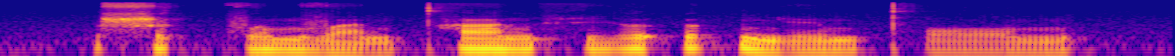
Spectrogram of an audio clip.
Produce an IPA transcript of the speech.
ʂ ə˦˥ k̚ f ə˧ m v a˨˩˨ n t̪ʰ a˧ n h i˧˥ ə̯ ʔ ə˦˥ k̚ ɲ e˧˥ m t̪ʰ ɔ˧ n

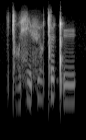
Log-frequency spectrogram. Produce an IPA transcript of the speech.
ǀ ɔ̤˩˧ ɕ i˧˩ fʲ ɔ̤˥˧ ǀ ʏ˥ ǃʼ y˧

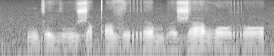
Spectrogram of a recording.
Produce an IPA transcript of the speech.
ŋ ɡ ɘ j u ʒ ɐ qʼ ɨ v ɘ r ɐ m b ɐ ʒ a β ɔ r ɔ

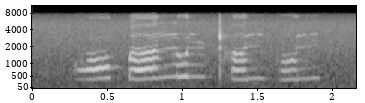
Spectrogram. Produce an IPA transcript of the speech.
ɡʱ ɔ˨˦ ɓ ɜ˨˦ n ʊ˥ nʲ ʈʰ ə˨˦ nʲ b ʊ˨˦ nʲ

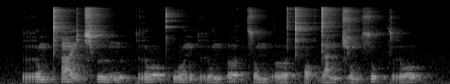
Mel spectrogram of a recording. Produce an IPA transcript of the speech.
r o˧ m tʰ aː˧ j t͡ɕʰ ɯː˧ ŋ ɯ˨˩ k̚ p r oː˧ kʰ w o˧ n p r u˩˦ n ʔ ɤː˥˩ t̚ s o˧ m b ɤː˧ tʰ ɔ˨˩ ʔ d a˧ n t͡ɕ o˨˩ m s u˥˩ ʔ k r o˦˥ k̚

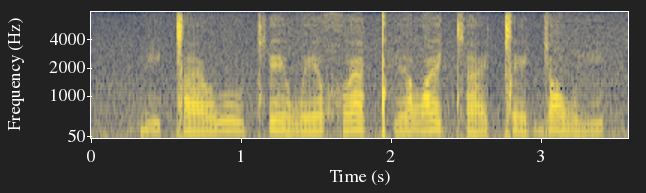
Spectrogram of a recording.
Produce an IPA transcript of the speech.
ɓ i˩ ǀ æ˩ o̯ w u˧˩ cʰ e˧˩ w e˩˧ χʷ æ˧˥˧ ǃʰ i˩˧ lˠ e˧˥˧ cʰ æ˩ e̯ ǀ e˧˩ ɟ ɒ˧˥˧ w i˩˧

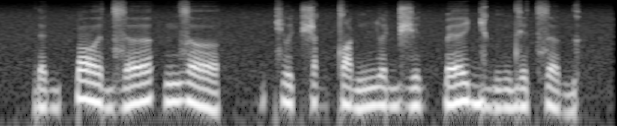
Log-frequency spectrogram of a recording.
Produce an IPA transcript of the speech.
ɾ ɛ ɡ k͡p ɔ ə̯ d͡z ɜ | n z ʌ | c ʊ t͡ʃ ə ɡ tˤ ə ɡ ɲ ɒ d͡ʒ ɪ k͡p ɛ ɟ ʊ ɡ n d ɪ t͡s ɜ ɡ

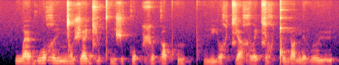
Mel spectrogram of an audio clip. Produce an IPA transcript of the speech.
w æ ɡ w u ʁ iː ŋ͡ǀ o ʒ æ d͡ʑ u tʼ i ʒ e k o k ʐ ø ɡ ɑ pʰ ɯː k pʰ iː j ɯ χ t͡ɕ æː ʁ l æ t͡ɕ ɯ ʁ ǃ u j ɑ n e v ɹ y

